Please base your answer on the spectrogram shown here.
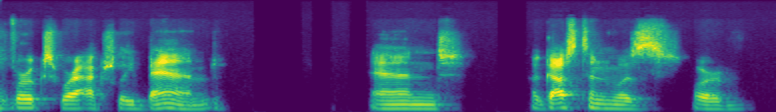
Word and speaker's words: Augustine: were actually banned and augustine was or so i say augustine instead of augustine that's how they say it in england that's where i learned the most about him uh augustine was the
